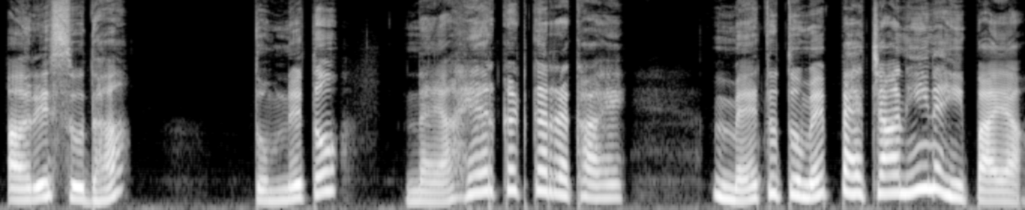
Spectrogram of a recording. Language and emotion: Urdu, surprised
